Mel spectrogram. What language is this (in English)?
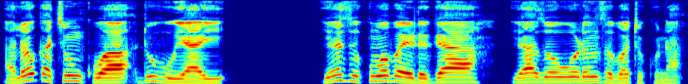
Hausa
